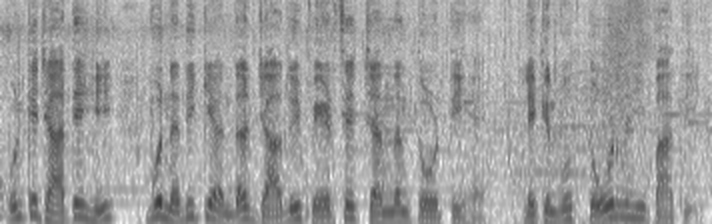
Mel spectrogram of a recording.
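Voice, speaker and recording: A man's voice: medium pitch, lively intonation, moderate pace, a little mellow, a little hiss or hum. A man narrating a scripted moral story as storyteller.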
